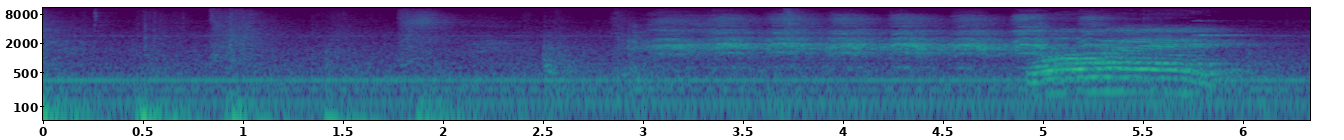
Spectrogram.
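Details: Crows calling repeatedly during an indoor art lecture, described as laughing at the speaker; harsh nasal caws with stacked overtones, one long drawn-out caw near the end, over a man's talking and a steady electrical hum.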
